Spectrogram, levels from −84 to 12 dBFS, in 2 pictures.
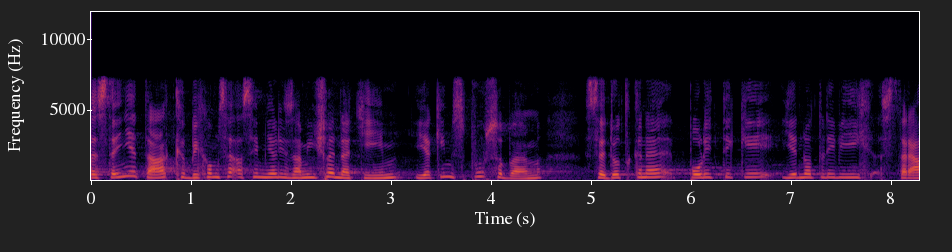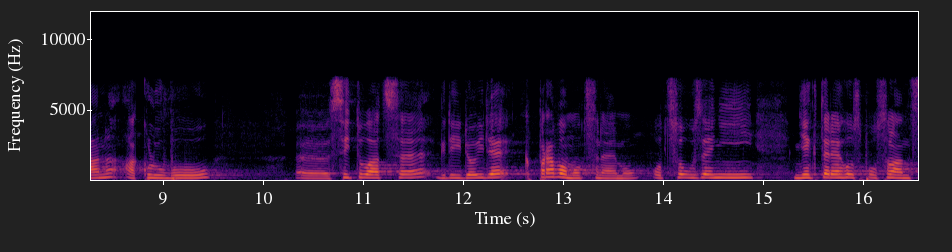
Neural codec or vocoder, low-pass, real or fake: none; 7.2 kHz; real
